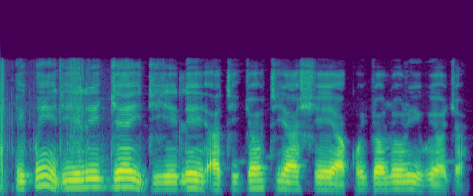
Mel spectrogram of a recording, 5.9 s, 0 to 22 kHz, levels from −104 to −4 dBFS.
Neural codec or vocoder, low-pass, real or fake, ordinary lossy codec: none; 7.2 kHz; real; none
